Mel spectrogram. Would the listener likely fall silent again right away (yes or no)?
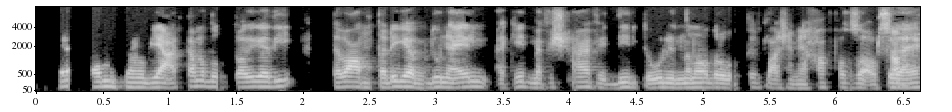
no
